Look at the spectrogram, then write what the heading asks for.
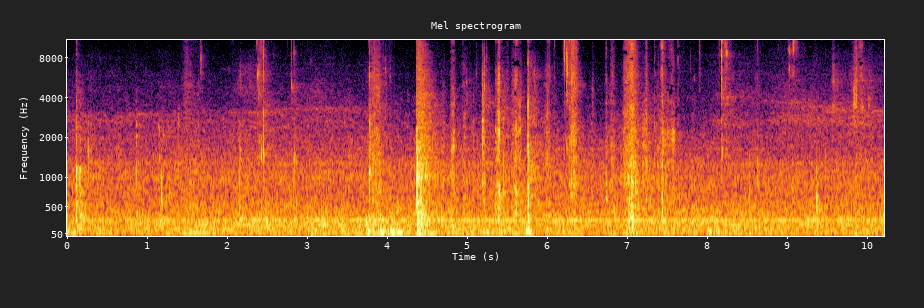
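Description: A person eating fried food: soft chewing and mouth sounds with scattered small clicks, a sharper one about four seconds in, over a faint steady low hum.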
